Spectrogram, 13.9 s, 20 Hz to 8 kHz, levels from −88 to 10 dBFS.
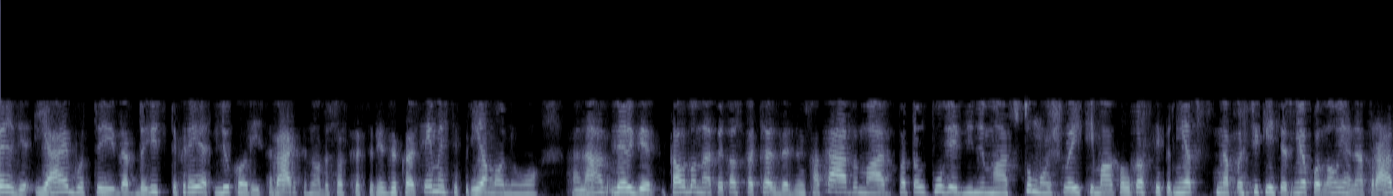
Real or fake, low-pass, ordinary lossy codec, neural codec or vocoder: fake; 7.2 kHz; AAC, 16 kbps; codec, 16 kHz, 2 kbps, X-Codec, HuBERT features, trained on LibriSpeech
